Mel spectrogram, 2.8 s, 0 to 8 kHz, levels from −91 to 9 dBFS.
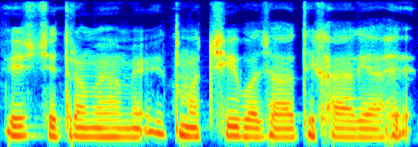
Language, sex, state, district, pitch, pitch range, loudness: Hindi, male, Maharashtra, Gondia, 140 Hz, 135-155 Hz, -14 LUFS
